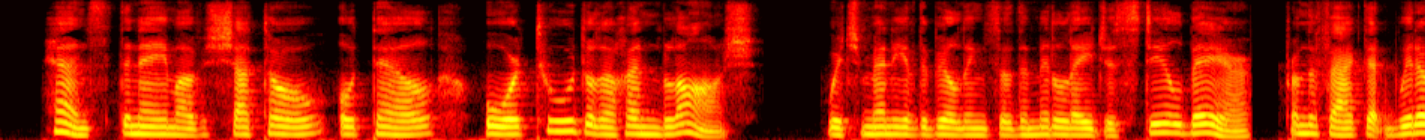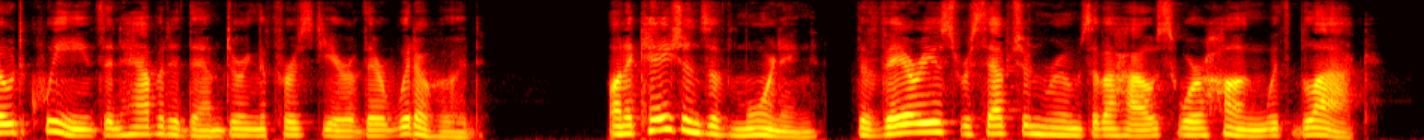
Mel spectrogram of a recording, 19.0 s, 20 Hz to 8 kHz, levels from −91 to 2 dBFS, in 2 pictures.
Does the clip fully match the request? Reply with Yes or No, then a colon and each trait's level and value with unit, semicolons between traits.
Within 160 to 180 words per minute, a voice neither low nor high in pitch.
Yes: average, 165 wpm; medium, 150 Hz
